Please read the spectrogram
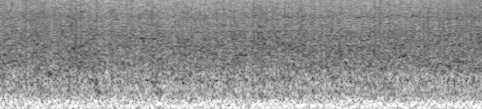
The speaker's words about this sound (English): So I'm going to put one last big burn in so you can hear the real burner.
